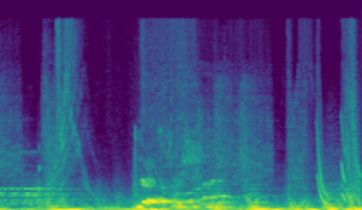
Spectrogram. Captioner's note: light sabers hissing; grunts; light saber hissing; phasers firing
